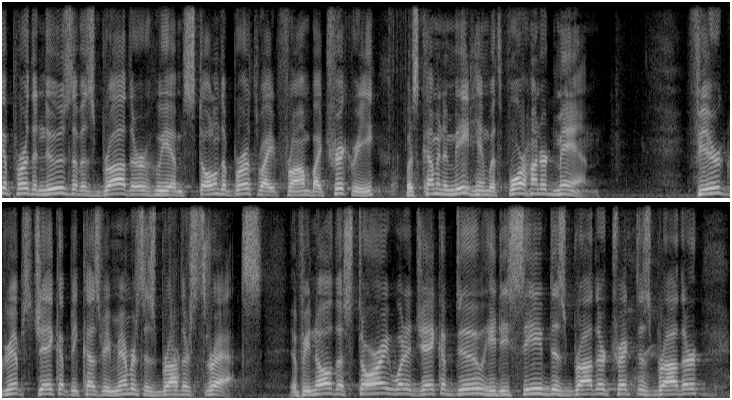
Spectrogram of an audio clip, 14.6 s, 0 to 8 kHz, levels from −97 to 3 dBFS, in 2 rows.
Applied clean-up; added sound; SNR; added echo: neural separator model SepFormer DNS4.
